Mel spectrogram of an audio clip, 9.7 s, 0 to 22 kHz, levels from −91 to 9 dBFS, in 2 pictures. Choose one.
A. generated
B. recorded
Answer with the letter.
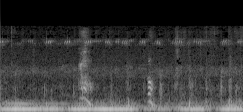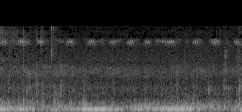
B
